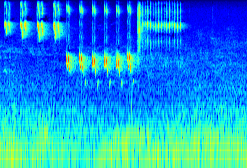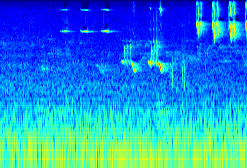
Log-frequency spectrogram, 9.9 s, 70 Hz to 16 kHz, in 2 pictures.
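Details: A thrush nightingale sings loud, rhythmic phrases: rapid repeated clicks and chocks, a dry rattle, high thin whistles, then more hard repeated notes, recorded 8 May 2022.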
